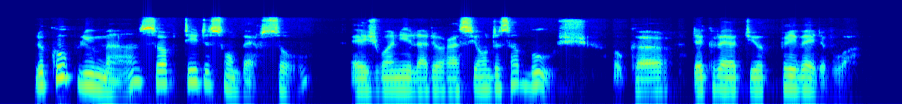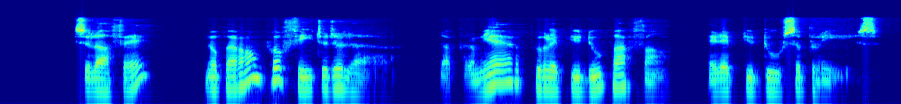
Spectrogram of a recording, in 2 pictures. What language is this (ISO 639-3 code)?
fra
